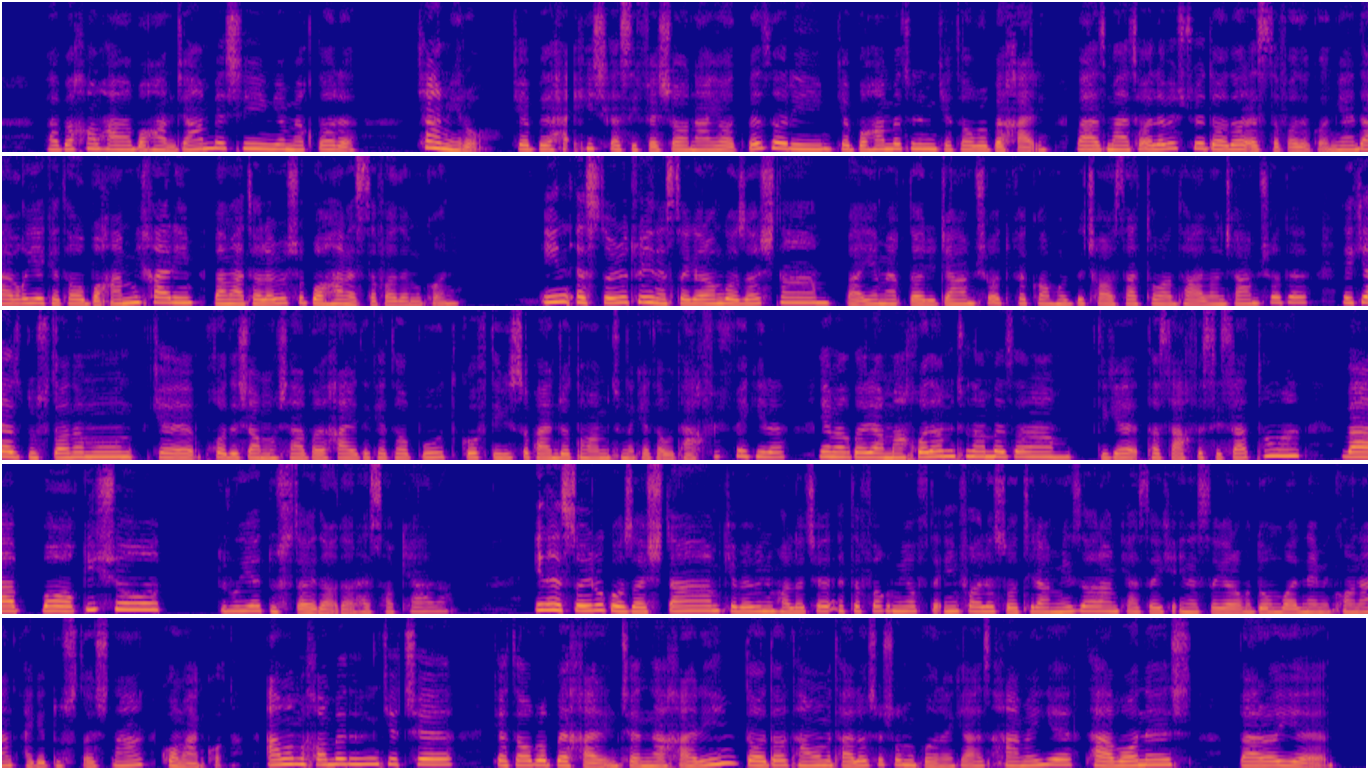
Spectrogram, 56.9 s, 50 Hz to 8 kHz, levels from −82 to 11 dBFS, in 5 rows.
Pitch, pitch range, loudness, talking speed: 230 Hz, 210-255 Hz, -24 LUFS, 160 wpm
